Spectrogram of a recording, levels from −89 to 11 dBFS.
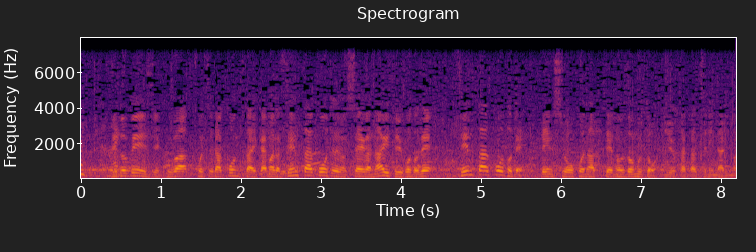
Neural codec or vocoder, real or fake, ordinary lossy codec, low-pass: none; real; none; 7.2 kHz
